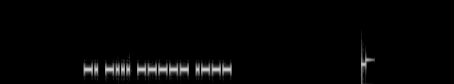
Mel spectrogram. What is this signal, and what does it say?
Morse code, heard as a keyed tone, about 43 wpm, 700 Hz. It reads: NB0J
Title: USA Call Signs - 2x Character Spacing - 45wpm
